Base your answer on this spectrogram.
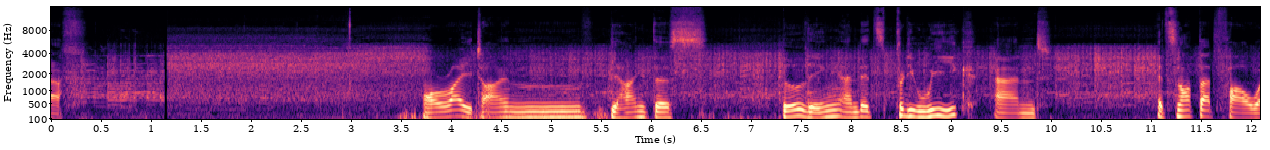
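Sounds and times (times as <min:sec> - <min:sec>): radio static hiss: 0:01.2 - 0:12.0.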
